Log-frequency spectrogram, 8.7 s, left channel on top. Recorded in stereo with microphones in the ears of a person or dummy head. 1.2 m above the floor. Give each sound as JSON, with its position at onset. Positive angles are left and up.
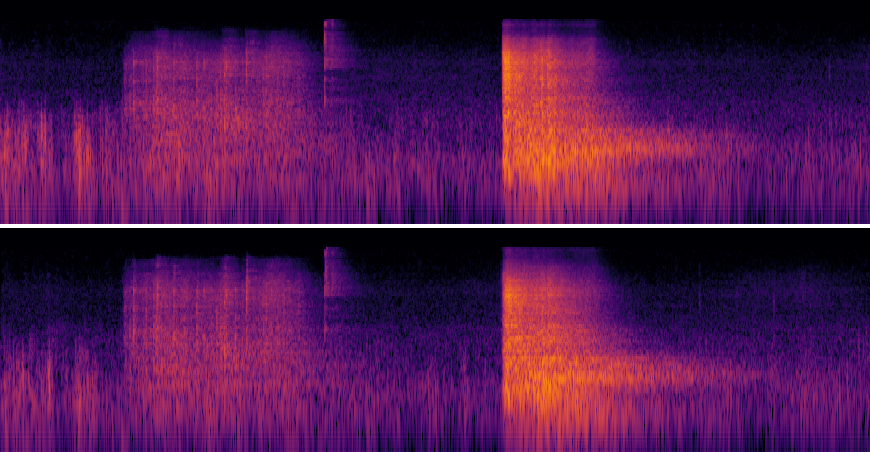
{"t": 1.2, "sound": "crumpling", "side_deg": 0, "distance_m": 0.8}
{"t": 3.2, "sound": "a crack", "side_deg": 30, "distance_m": 0.8}
{"t": 5.0, "sound": "a zipper", "side_deg": 45, "distance_m": 0.9}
